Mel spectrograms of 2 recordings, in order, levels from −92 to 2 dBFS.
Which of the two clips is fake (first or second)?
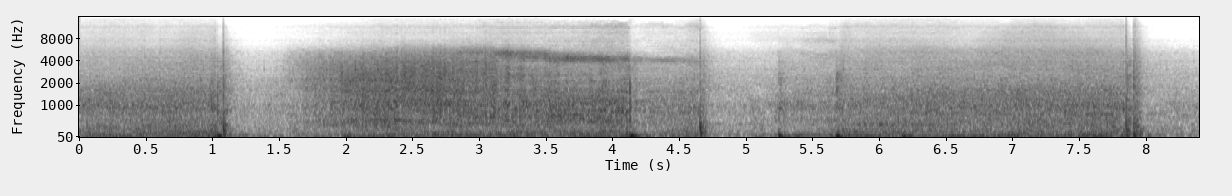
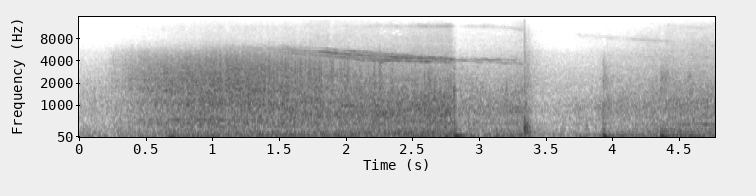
first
